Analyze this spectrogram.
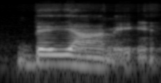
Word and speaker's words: Bayani: hi it's is it is your name pronounced bayani you can say it bani okay com how you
